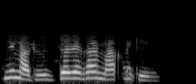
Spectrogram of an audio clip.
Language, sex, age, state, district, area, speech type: Assamese, female, 18-30, Assam, Barpeta, rural, conversation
